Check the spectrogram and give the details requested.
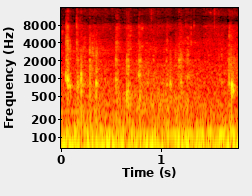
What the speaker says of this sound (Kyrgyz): Уруу эле өтүп кетти мына чабып.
